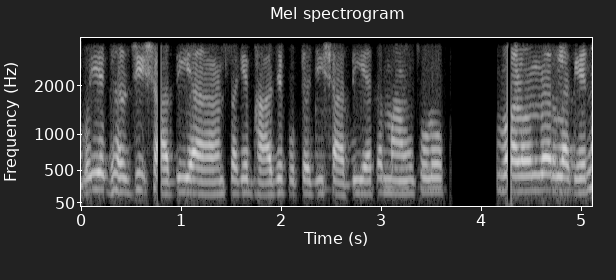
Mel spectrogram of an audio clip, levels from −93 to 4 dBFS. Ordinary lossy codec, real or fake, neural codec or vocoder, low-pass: none; real; none; 3.6 kHz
